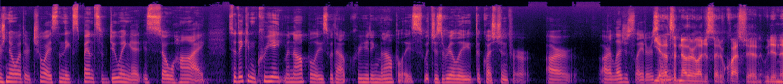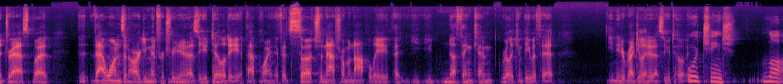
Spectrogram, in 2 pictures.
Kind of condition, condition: setting, busy venue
